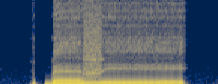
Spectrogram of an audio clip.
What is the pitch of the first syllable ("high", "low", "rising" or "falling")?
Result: low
